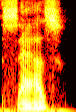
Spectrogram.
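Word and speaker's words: Szasz: okay it's it it's it's spelled differently s Za szz I mean it's it it's a very different spelling but he was one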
